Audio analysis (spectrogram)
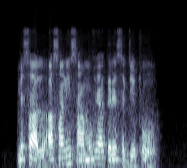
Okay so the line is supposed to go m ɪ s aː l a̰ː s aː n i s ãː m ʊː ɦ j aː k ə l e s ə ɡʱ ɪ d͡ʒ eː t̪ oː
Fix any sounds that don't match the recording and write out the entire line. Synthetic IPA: m ɪ s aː l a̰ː s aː n i s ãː m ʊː ɦ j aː k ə ɾ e s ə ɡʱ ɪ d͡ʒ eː t̪ʰ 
